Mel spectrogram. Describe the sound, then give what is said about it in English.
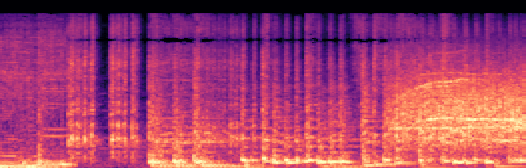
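An applause sound effect: a burst of crowd applause and cheering swells up, a dense steady roar of clapping that grows louder toward the end, with a musical bed playing underneath. “Got the applause.”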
